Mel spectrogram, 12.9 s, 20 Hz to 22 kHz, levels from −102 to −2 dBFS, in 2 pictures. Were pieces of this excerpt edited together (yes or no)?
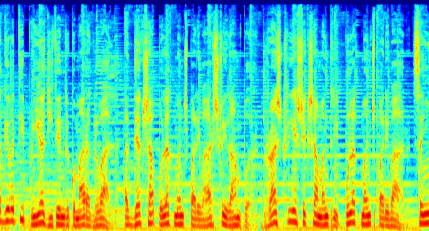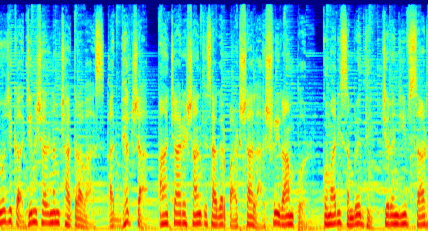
no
